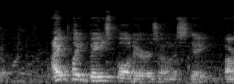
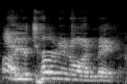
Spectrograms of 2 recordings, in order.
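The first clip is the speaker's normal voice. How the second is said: mock outrage; 8 semitones higher than usual. Mock offense at audience.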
